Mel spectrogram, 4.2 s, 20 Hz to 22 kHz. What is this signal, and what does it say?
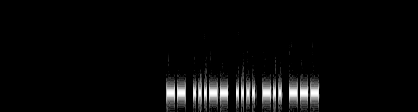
Morse code, heard as a keyed tone, about 48 wpm, 700 Hz. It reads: M3HDO
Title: DXCC-100 Call Signs - 5 Characters - 45wpm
